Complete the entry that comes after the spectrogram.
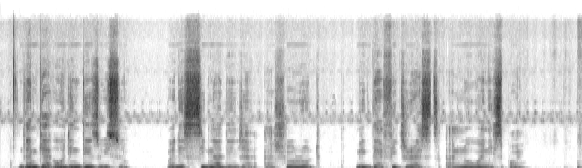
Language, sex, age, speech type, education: Nigerian Pidgin, male, 15-29, spontaneous, tertiary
